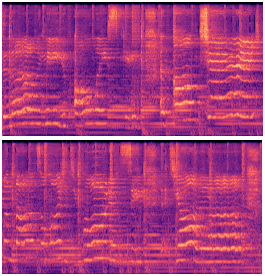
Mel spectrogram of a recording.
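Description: A woman singing a song into a handheld microphone, her melody gliding between held notes over a steady instrumental accompaniment.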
